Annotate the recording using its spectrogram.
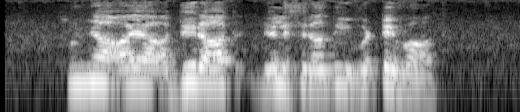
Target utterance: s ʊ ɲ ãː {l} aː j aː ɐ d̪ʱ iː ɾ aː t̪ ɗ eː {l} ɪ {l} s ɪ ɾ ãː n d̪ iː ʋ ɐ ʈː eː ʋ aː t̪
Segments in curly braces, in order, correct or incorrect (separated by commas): incorrect, correct, incorrect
